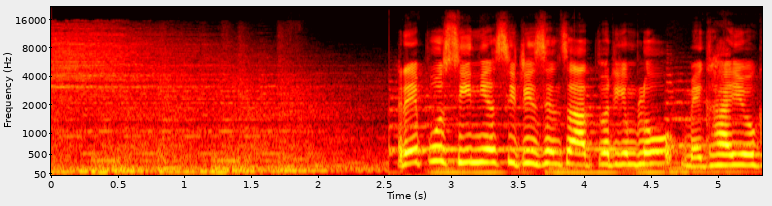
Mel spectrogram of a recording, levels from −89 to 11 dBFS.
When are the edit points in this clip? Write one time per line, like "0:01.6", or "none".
0:02.5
